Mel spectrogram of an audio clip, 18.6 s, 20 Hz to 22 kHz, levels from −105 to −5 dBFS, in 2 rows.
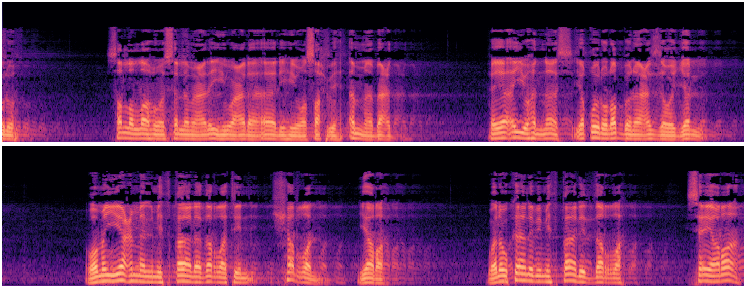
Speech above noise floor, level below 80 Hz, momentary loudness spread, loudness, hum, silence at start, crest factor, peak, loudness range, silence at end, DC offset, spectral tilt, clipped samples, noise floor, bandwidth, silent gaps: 44 dB; -60 dBFS; 10 LU; -23 LUFS; none; 0 s; 18 dB; -6 dBFS; 3 LU; 0 s; under 0.1%; -6 dB/octave; under 0.1%; -66 dBFS; 10.5 kHz; none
